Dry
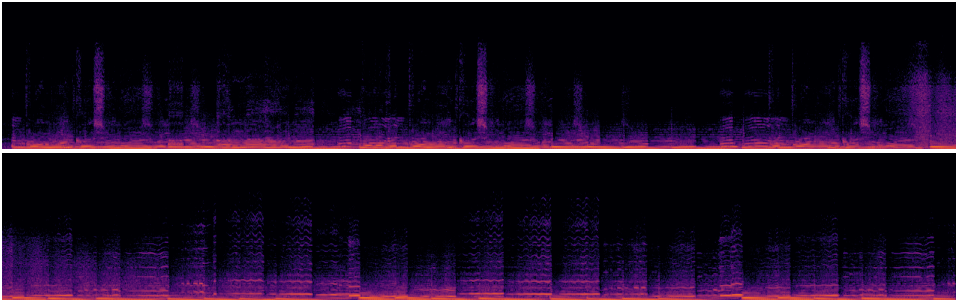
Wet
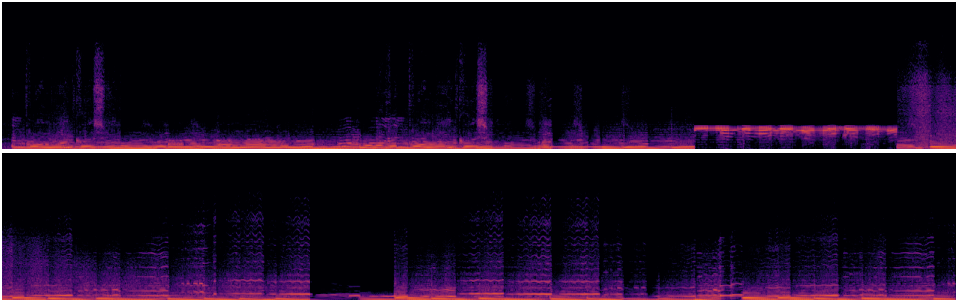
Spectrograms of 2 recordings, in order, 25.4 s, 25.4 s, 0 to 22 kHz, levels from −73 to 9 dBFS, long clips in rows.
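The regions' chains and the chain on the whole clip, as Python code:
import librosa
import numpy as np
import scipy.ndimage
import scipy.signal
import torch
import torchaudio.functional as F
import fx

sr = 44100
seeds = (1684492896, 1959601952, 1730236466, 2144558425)

y = fx.chain(x, sr, fx.spacing_loss(db_at_10k=39),
    fx.quant_float(bits=6),
    fx.env_flatten(amount_pct=70), at=(1.59, 5.0))
y = fx.chain(y, sr, fx.highpass(hz=45.0, slope=12),
    fx.high_shelf(hz=7700.0, db=-6.5),
    fx.over_compress(threshold_db=-26.0, ratio=-0.5), at=(6.33, 8.01))
y = fx.chain(y, sr, fx.chopper(hz=3.5, depth_pct=65, duty_pct=60),
    fx.freq_invert(carrier_hz=3300), at=(9.24, 11.94))
y = fx.chain(y, sr, fx.lowpass(hz=9400.0, slope=12),
    fx.high_shelf(hz=5500.0, db=-5.5), at=(13.73, 14.72))
y = fx.chain(y, sr, fx.double_bandpass(hz=320.0, octaves=1.6),
    fx.resample_bad(factor=8, down='none', up='filtered'), at=(16.83, 17.96))
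y = fx.chain(y, sr, fx.low_shelf(hz=240.0, db=4.5),
    fx.over_compress(threshold_db=-26.0, ratio=-0.5),
    fx.steep_lowpass(hz=8800.0, slope=36), at=(20.99, 22.61))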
